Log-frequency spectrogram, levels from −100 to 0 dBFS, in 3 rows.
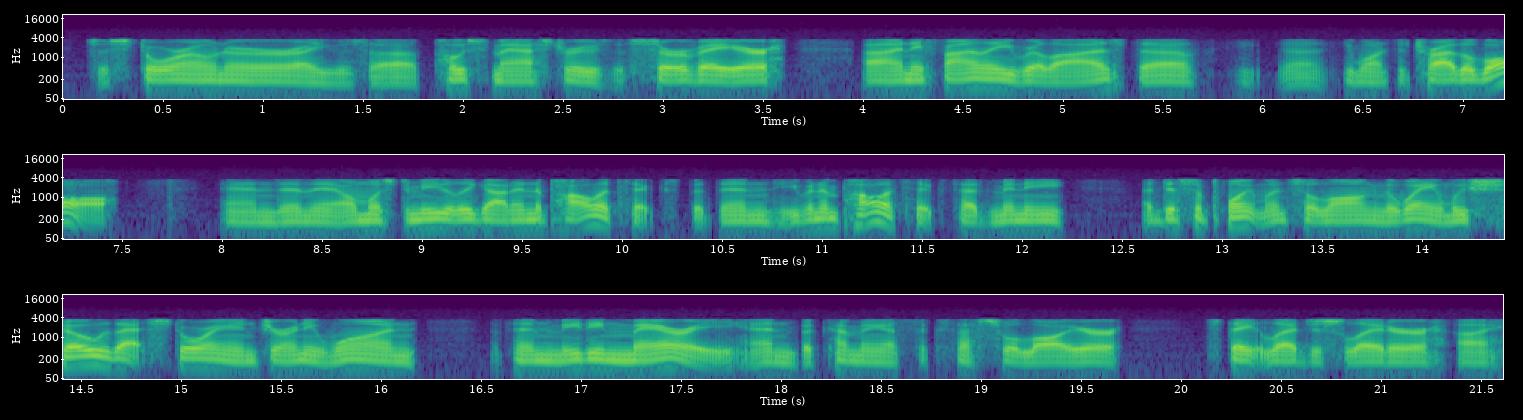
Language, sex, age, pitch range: English, male, 40-59, 85-95 Hz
